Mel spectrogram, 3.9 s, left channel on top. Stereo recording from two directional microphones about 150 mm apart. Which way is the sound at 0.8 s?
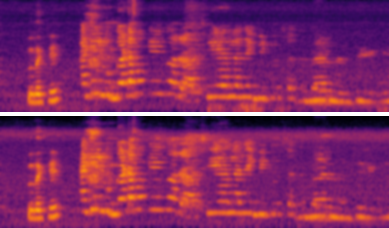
10° left (ahead or behind).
